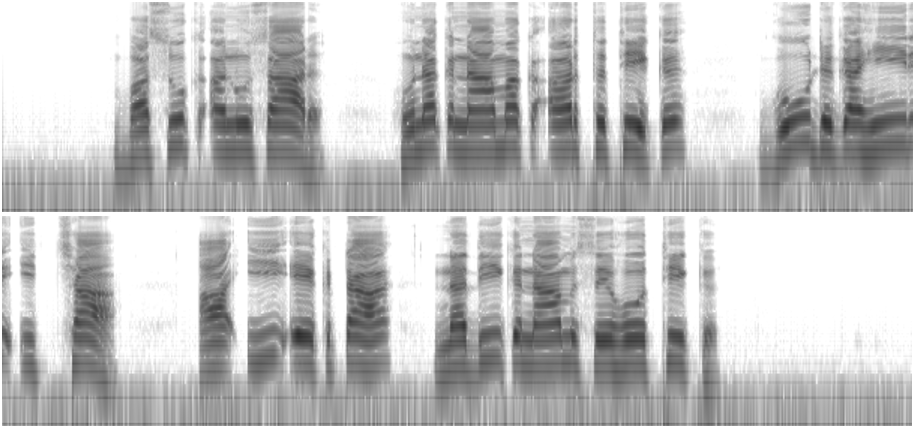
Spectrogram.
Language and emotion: Maithili, neutral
